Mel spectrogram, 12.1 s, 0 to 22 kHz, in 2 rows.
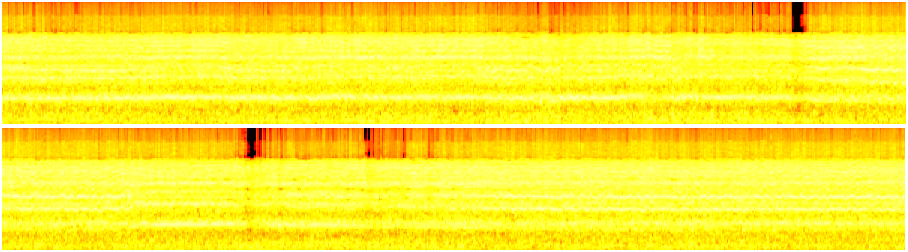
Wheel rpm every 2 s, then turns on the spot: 220, 220, 230, 220, 210, 210.
none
